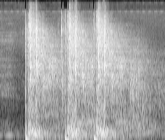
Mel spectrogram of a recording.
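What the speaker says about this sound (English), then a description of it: "hit the gunshot" A gunshot sound effect played on a podcast: three sharp, loud bangs roughly half a second apart, each trailing off with a booming echo, no talk over them.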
